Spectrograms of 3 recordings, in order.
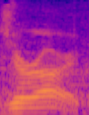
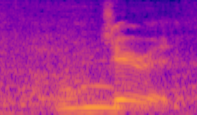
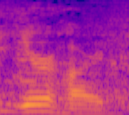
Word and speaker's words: Gerhard: Pronounce it. How do you say it? Gerhard. Nope. Jared.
